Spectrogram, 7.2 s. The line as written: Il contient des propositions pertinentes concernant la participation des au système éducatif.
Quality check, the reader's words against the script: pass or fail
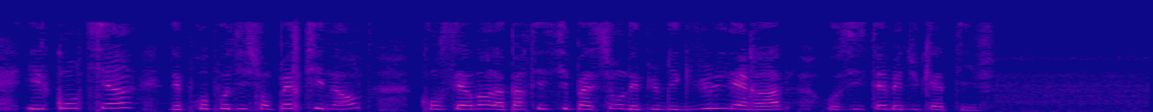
fail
